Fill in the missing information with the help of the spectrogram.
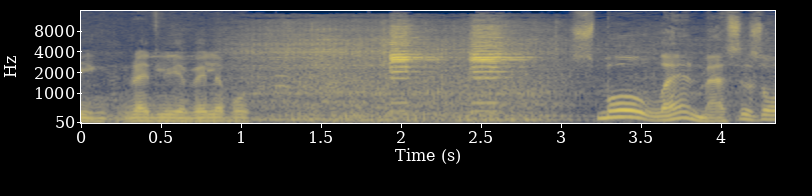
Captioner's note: horn honks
